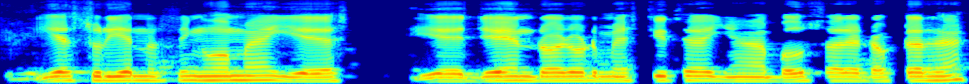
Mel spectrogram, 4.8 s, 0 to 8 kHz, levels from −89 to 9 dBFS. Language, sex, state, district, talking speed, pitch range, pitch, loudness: Hindi, male, Jharkhand, Sahebganj, 210 wpm, 135-145 Hz, 140 Hz, -19 LUFS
